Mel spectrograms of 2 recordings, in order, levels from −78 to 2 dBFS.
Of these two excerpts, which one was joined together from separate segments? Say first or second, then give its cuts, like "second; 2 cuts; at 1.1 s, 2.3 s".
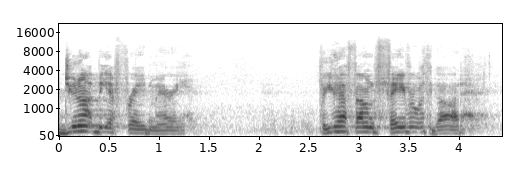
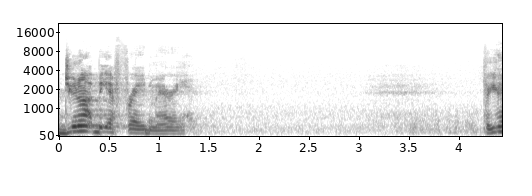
first; 1 cut; at 2.0 s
